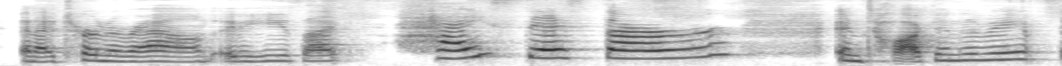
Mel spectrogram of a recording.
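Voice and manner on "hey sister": very loud, high, flamboyant hail. Retelling what a guy at a bar said, imitating a flamboyant man.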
